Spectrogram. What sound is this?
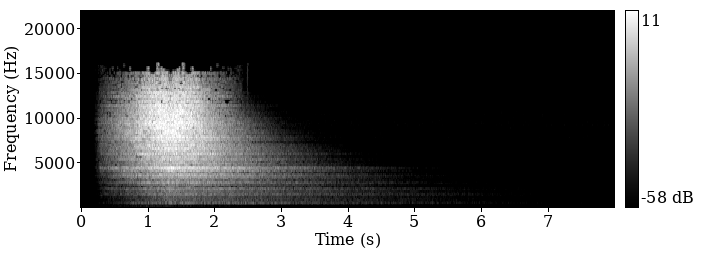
cymbal-sizzle-reverb-high
paiste, cymbal, white, scrape, production, zildjian, drums, ride, crash, percussion, sizzle, splash, sabian, cymbals, 1-shot, hi-hat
